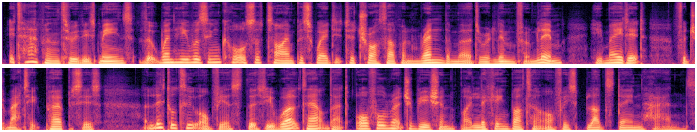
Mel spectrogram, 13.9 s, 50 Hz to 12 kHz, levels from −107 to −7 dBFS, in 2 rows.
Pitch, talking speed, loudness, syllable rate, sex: 120 Hz, 210 wpm, -20 LUFS, 5.3 syllables/s, male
